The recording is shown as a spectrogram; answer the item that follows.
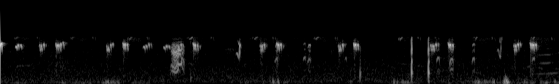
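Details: Common quail calling for a hunting recording: bright short notes in quick pairs and triplets, repeated steadily through the clip, with faint low thumps beneath.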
